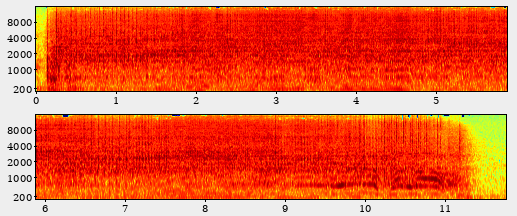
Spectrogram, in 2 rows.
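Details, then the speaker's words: Stihl 4-Mix backpack blower, run with non-Stihl oil: revs up and down with a harsh, rough mechanical edge under the roar, not a loose flywheel; serious internal engine defect. "yeah that's the noise it's making so you probably think that there's just something loose and rattling around yeah maybe the flywheel came loose or something no that's not it it's got a serious engine defects"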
